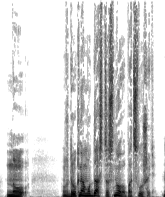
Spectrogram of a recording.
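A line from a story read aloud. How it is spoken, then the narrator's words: Uncertain suggestion. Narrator (Russian): неуверенно предположил он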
